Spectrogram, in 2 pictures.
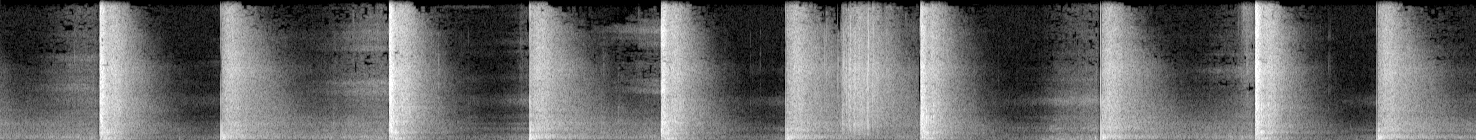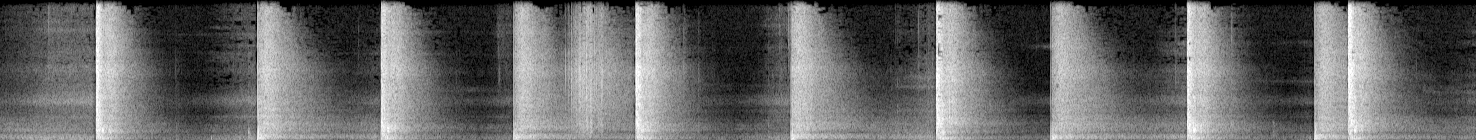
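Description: Aerial fireworks going off in a steady series: a sharp bang about every second and a half, each trailing away in an echo.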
